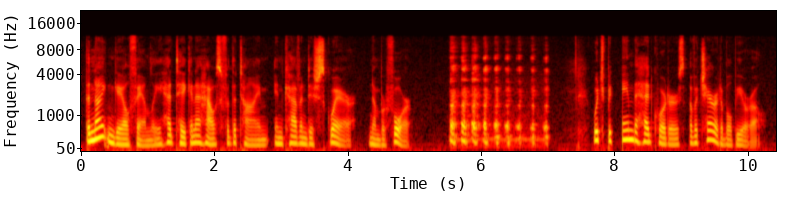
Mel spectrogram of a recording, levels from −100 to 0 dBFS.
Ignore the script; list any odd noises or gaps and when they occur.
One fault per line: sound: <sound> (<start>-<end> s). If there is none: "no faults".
sound: laugh (5.5-7.1 s)
sound: dropout (8.0-8.1 s)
